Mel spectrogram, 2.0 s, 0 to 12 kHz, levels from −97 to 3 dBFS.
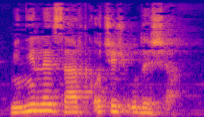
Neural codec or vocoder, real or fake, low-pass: none; real; 10.8 kHz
